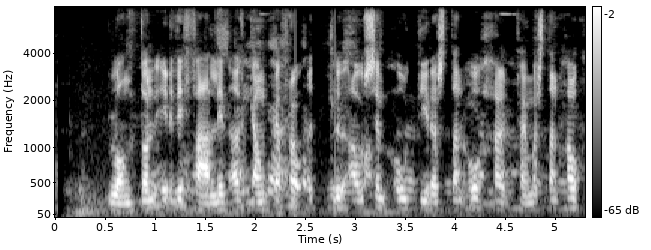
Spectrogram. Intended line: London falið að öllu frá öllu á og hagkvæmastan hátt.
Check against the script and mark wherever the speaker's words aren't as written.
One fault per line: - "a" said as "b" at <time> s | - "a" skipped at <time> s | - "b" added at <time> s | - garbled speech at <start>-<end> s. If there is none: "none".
- "yrði" added at 1.1 s
- "öllu" said as "ganga" at 2.0 s
- "sem ódýrastan" added at 3.2 s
